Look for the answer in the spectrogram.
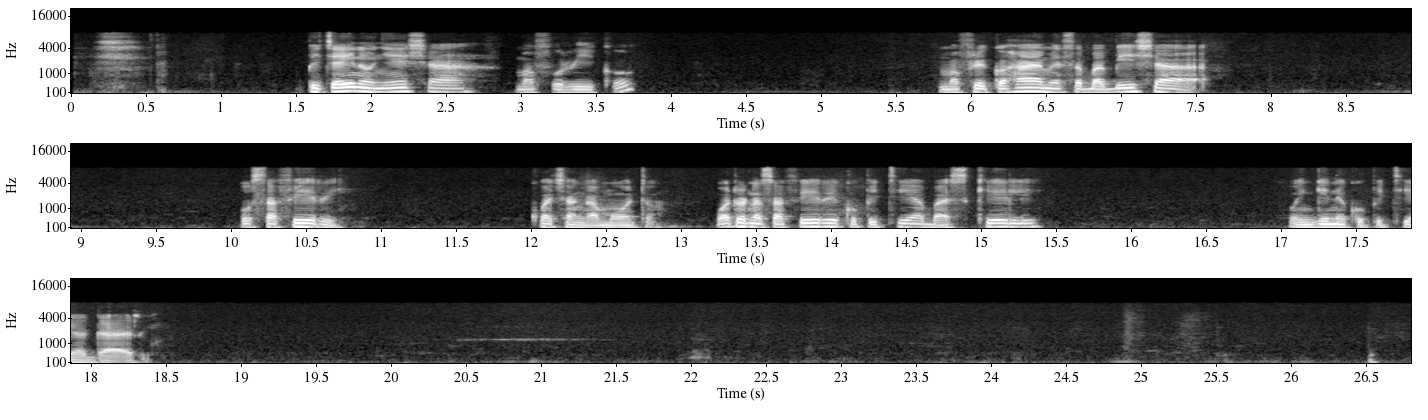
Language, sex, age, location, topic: Swahili, male, 25-35, Kisumu, health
